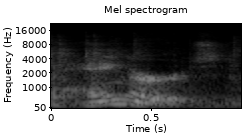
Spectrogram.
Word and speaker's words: hanger: have a lot of hangers. Remember the pronunciation. We don't say hanger. We don't make a hard G sound for the G. We pronounce it hanger with a sound in our nose.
